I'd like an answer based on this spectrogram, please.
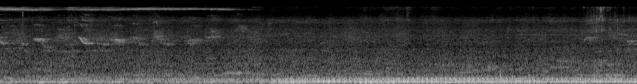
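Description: Low rumble of a motor vehicle engine, growing louder about halfway through, with a few short bird chirps in the first half.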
